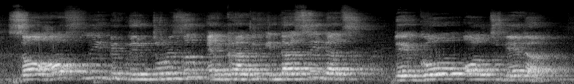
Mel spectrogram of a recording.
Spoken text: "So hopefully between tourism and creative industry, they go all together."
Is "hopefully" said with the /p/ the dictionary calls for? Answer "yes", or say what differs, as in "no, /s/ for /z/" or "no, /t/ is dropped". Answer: no, /p/ is dropped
